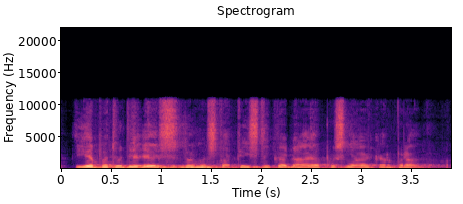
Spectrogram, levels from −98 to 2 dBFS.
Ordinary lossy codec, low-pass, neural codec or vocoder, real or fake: none; 10.8 kHz; codec, 24 kHz, 1.5 kbps, HILCodec; fake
